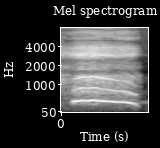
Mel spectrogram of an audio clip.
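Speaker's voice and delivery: long, high, soft gasp; gasp of wonder. Acted. Kids opening Christmas gifts, awed gasp. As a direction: gasp like an amazed kid. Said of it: "their big eyes of".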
